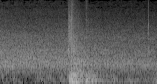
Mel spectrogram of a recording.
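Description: A heavy thud rings out as a wrestler hits the mat.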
